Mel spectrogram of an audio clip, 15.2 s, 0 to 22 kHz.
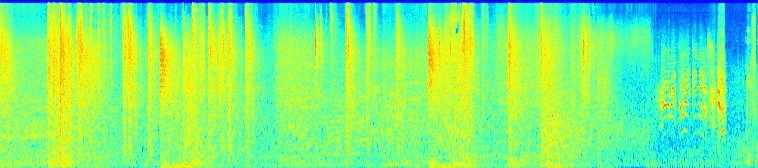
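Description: Katyusha rocket artillery barrage in Company of Heroes 2, a string of booming impacts and crackling blasts layered over other battle noise, with a commentator talking throughout.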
